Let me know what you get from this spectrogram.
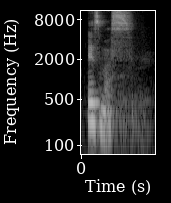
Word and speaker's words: Isthmus: Isthmus.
